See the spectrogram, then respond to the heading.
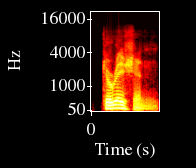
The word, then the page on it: derision: American English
